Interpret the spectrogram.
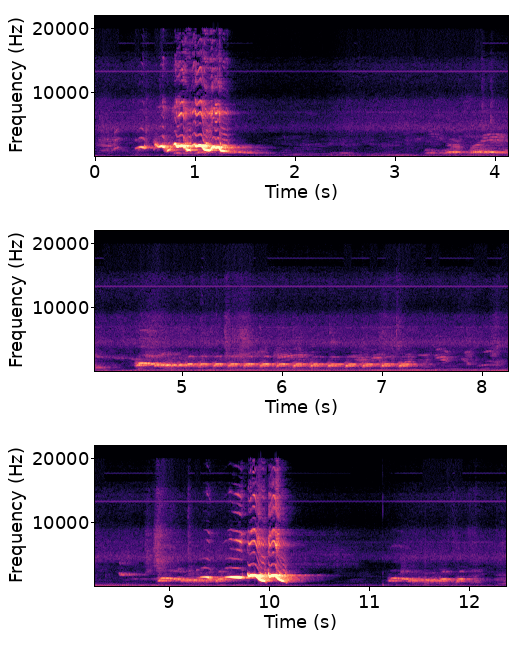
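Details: Continuously singing Black-naped oriole: two loud, harsh whistled bursts frame a long, even trill of rapid repeated notes lasting about three seconds, with soft warbles and a shorter trill between.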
